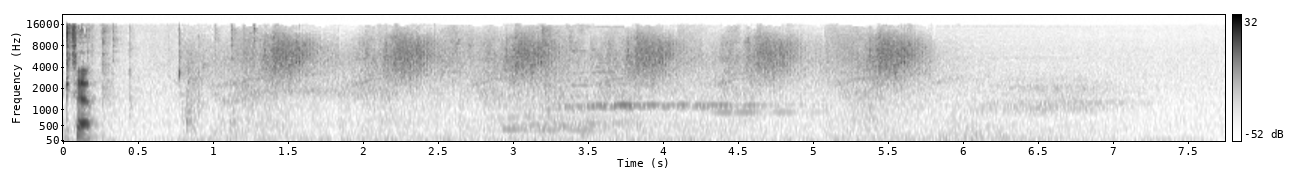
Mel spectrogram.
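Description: Magic spells crackle and whoosh in a fantasy battle.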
